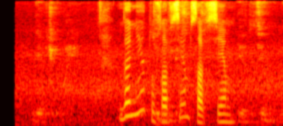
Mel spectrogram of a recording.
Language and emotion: Russian, neutral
